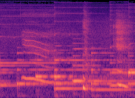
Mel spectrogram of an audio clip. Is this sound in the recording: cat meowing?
yes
